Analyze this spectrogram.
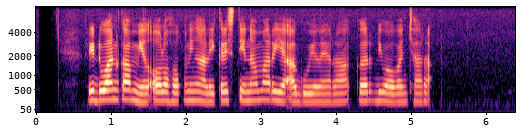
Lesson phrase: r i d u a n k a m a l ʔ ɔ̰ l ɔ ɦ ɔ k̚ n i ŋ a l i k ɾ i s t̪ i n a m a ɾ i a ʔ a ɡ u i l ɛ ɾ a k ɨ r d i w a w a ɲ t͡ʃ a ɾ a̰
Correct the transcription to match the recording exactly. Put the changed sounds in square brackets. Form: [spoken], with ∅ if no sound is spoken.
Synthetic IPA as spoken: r i d u a n k a m [i] l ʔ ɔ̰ l ɔ ɦ ɔ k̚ n i ŋ a l i k ɾ i s t̪ i n a m a ɾ i a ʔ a ɡ u i l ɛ ɾ a k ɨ r d i w a w a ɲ t͡ʃ a ɾ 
